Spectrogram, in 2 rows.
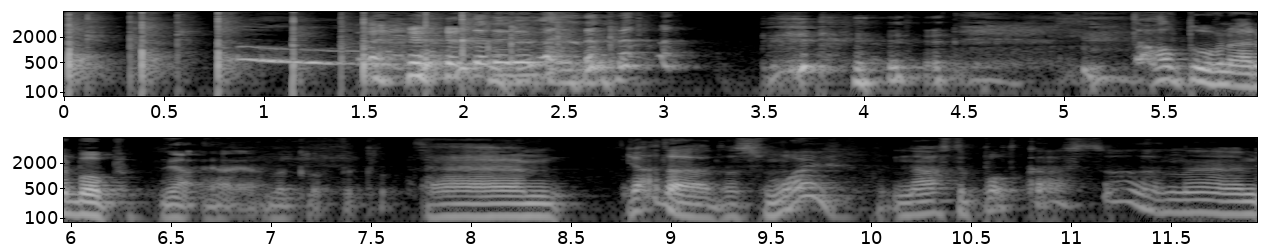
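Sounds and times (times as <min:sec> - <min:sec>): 
applause: 0:00.0 - 0:03.0
laughter: 0:01.3 - 0:05.4
speech: 0:01.5 - 0:11.9.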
